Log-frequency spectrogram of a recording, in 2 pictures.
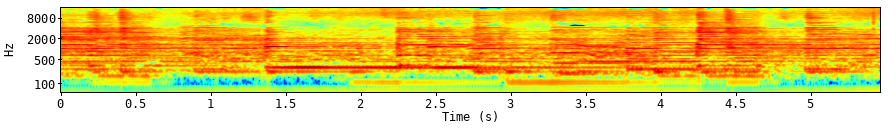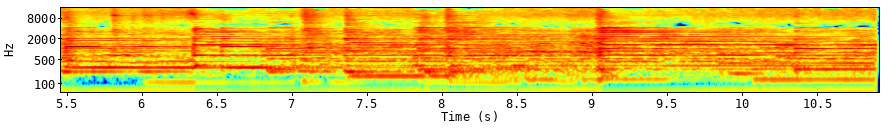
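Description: Solo acoustic guitar playing an instrumental passage of picked chords that change about once a second, with no voice.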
